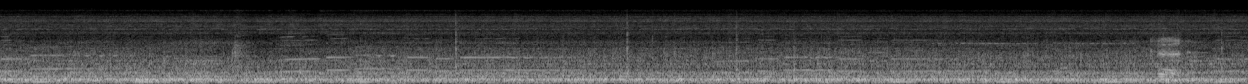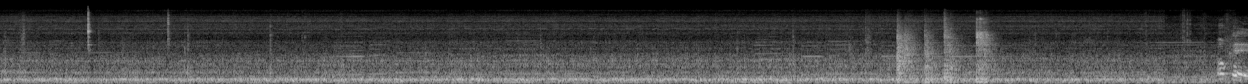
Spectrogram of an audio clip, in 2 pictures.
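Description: Gas burner running steadily as it fires a raku kiln, a low, even rushing noise. A few sharp metallic clinks come near the end.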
